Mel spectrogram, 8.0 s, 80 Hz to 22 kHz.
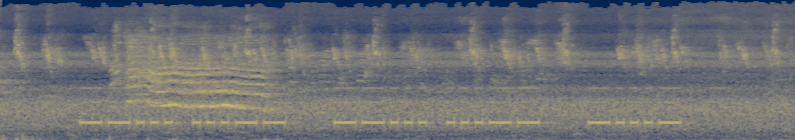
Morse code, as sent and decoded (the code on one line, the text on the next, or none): --... ...-- / --... ...-- / -...-
73 73 <BT>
